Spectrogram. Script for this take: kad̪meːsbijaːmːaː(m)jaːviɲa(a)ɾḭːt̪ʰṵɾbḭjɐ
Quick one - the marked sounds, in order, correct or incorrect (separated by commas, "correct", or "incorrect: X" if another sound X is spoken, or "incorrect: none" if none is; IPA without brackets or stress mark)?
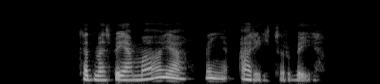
incorrect: none, correct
